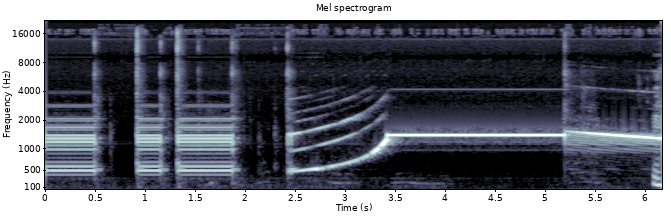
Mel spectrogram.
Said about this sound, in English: So this is a basic horn.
